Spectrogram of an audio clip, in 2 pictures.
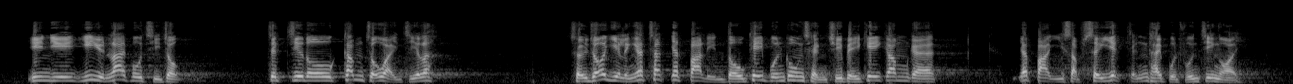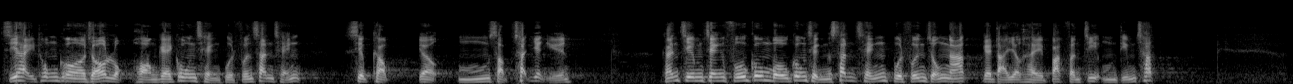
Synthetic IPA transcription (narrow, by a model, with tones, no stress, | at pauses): jʔiː˨˩njiː˨˩jiː˨˧jy˨˩nlaː˥jpo˧wt͡sʰiː˨˩t͡sʊ˨k̚ | t͡sɪ˨k̚t͡siː˧wt̪o˧wkɐ˥mt͡so˨˥wɐ˨˩jt͡siː˨˥lɛː˥ | t͡ʃʰɵ˨˩ɥt͡sɔː˨˥jiː˨lɪ˨˩ŋjɐ˥t̚t͡sʰɐ˥t̚jɐ˥t̚paː˧t̚liː˨˩nt̪o˨wke˥jpuː˨˥nkʊ˥ŋt͡sʰɪ˨˩ŋt͡ʃʰyː˨˧pe˨jke˥jkɐ˥mkɛː˧ | jɐ˥t̚paː˧t̚jiː˨sɐ˨p̚se˧jjɪ˥k̚t͡sɪ˨˥ŋt̪ʰɐ˨˥jpuː˨t̚fuː˨˥nt͡siː˥ŋɔ̰ː˨j | t͡siː˨˥ɦɐ˨jt̪ʰʊ˥ŋkɔː˧t͡sɔː˨˥lʊ˨k̚hʰɔː˨˩ŋkɛː˧kʊ˥ŋt͡sʰɪ˨˩ŋpuː˨t̚fuː˨˥nsɐ˥nt͡sʰɪ˨˥ŋ | si˧p̚kʰɐ˨p̚ | jœː˨k̚m̩˨˧˦sɐ˨p̚t͡sʰɐ˥t̚jɪ˥k̚jyː˨˩n | kɐ˨˥nt͡siː˧mt͡sɪ˧ŋfuː˨˥kʊ˥ŋpo˧wkʊ˥ŋt͡sʰɪ˨˩ŋsɐ˥nt͡sʰɪ˨˥ŋpuː˨˩t̚fuː˨˥nt͡sʊ˨˥ŋːaː˧˥kːɛː˧t̪aː˨jœː˨k̚ɦɐ˨jpaː˧k̚fɐ˨nt͡siː˥m̩˨˧t̪iː˨˥mt͡sʰɐ˥t̚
